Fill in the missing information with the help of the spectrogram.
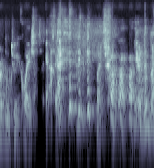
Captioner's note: laugh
